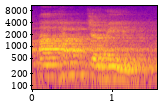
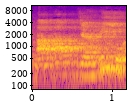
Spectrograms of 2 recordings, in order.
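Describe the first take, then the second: First: The second glottal catch becomes a full h. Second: The second glottal catch is fully pronounced. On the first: "tidak boleh dengan bacaan sampai ke huruf H"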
